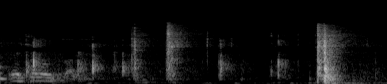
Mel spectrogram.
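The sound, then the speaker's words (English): A few soft knocks and shuffling bumps lead into a heavy door shutting with one solid, low thunk that fades quickly, with a brief murmur of voices at the start. “I'll see you to the door.”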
